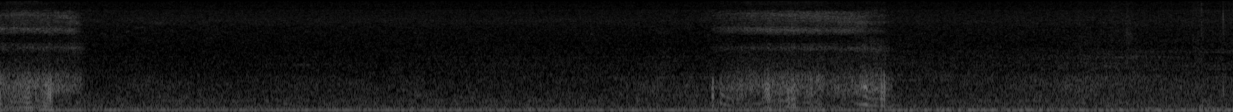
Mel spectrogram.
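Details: Maria, a pug in Japan, gives two raspy, snorting breaths, one at the very start and a longer one after about five seconds, with quiet breathing and a steady low hum in between.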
